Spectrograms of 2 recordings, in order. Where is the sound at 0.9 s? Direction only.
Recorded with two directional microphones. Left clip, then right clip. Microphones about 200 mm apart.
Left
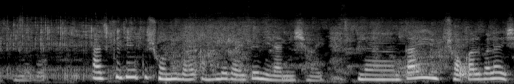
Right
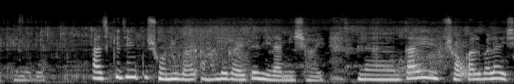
15° right (ahead or behind).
